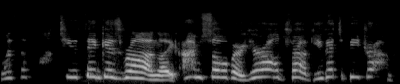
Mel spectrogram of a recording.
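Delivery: retold angry rant at a friend; lashing out. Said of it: "I was lashing out at her".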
